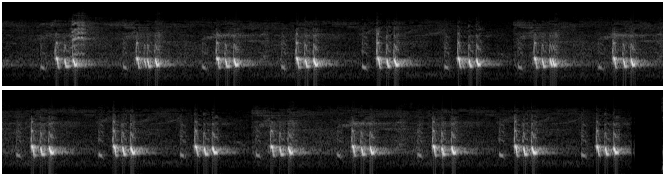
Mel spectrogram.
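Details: Blue-throated Barbet calling in a quiet forest: loud, throaty rolled notes in a steady rhythm, about one phrase every second, low-pitched and repeated without pause.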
